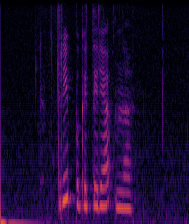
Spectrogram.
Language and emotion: Russian, neutral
